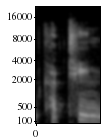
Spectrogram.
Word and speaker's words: cutting: We cannot say I'm cutting the tree. It's pronounced cutting. Move the stress to the first syllable, cut. Not cutting, but cutting. And in America, we change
